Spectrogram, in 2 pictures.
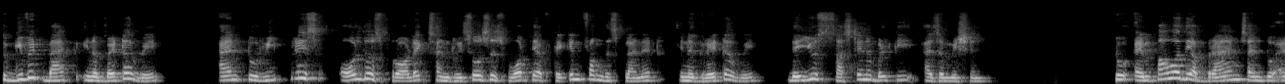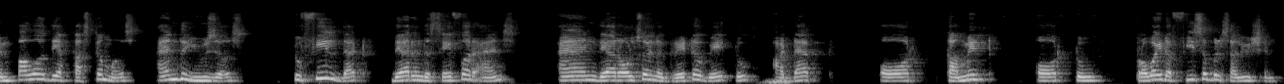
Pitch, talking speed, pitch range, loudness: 185 Hz, 170 wpm, 170-215 Hz, -21 LUFS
